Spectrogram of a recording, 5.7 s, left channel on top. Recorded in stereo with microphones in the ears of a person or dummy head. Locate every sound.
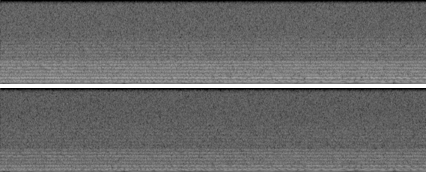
0.0 s a drone: 20° left (ahead or behind)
